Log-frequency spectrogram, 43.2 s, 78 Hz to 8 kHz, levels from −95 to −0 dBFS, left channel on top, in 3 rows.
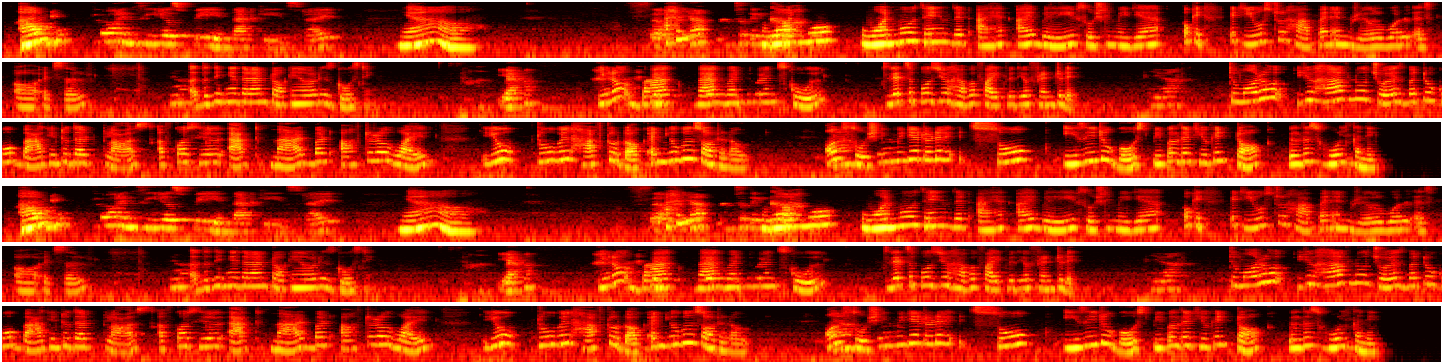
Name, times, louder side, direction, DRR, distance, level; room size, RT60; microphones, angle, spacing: voice 1, 0.2-0.6 1.0-3.3 6.5-7.0 7.4-8.0 16.1-16.3 17.8-17.9 19.4-19.8 20.3-20.4 20.9-21.0 21.4-21.6 25.9-26.2 37.1-37.3, right 1 dB, 15° left, 1.0 m, -31 dB
voice 2, 3.9-4.8 6.6-6.9 7.6-8.3 8.6-11.6 11.9-12.1 12.4-15.2 16.3-18.1 20.4-22.6 23.2-25.1 26.7-33.1 33.6-36.2 37.0-39.1 39.4-41.4 41.7-42.5, left 1 dB, 80° left, 0.6 m, -29 dB
2.3 x 2.3 x 2.7 m
head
